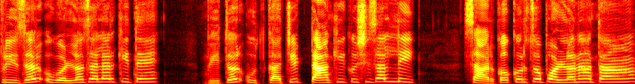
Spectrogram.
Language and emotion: Goan Konkani, surprised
